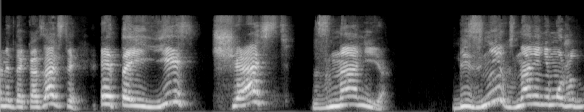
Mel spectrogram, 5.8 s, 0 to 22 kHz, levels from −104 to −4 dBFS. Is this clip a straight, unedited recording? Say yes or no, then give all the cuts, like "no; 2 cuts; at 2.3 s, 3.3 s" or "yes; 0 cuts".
yes; 0 cuts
